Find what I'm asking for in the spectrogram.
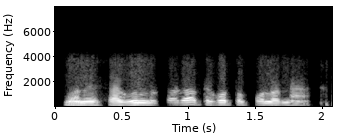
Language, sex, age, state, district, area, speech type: Santali, male, 30-45, Jharkhand, Seraikela Kharsawan, rural, conversation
